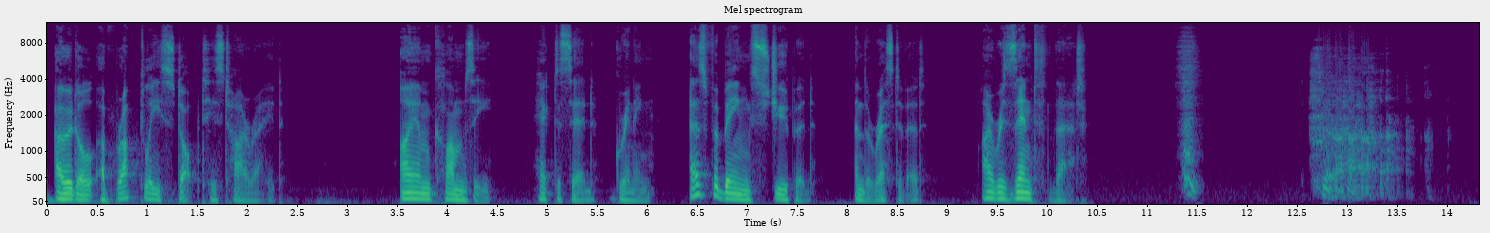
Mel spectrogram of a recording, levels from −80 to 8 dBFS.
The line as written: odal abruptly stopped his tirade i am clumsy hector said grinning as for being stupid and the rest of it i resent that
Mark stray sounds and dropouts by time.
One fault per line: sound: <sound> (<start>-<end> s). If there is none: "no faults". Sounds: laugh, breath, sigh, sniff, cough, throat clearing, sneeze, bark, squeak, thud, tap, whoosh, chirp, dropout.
sound: sniff (11.3-11.6 s)
sound: laugh (12.5-14.1 s)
